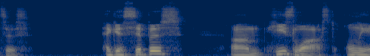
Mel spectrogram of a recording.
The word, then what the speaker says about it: Hegesippus: How do you pronounce this? Hegesippus.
